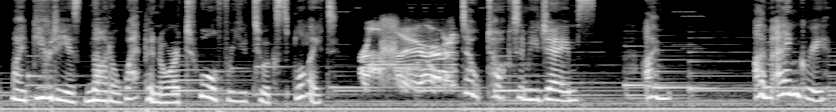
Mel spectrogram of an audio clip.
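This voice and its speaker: A woman playing a naive, indignant alien woman in a fan audio drama, speaking earnestly in formal, stilted wording. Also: fairly high pitch. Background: background music.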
